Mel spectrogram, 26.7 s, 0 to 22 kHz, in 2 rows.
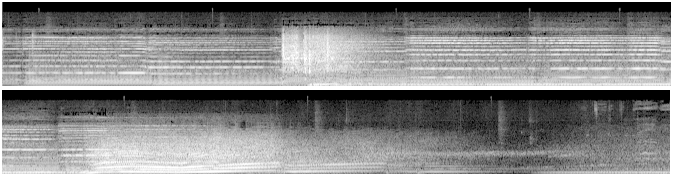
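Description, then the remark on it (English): A 1967 Dodge Charger engine turns over and catches, then revs up and down in rising and falling surges, heard loud over a steady, effects-heavy musical drone. “Nice car. 67 Charger.”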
